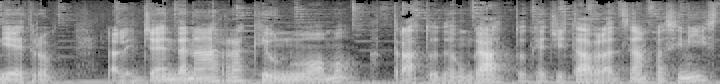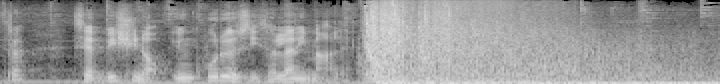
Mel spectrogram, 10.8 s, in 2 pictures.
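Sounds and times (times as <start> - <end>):
speech: 0.0 - 8.6
lightning strike thunderclap: 8.2 - 10.7.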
